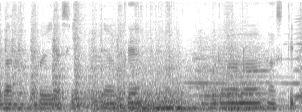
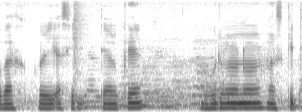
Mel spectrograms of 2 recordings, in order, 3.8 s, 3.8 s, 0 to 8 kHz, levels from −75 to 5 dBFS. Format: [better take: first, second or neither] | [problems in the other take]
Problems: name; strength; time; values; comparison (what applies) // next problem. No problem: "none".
second | background sound (Squeak); 1 dB above the speech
